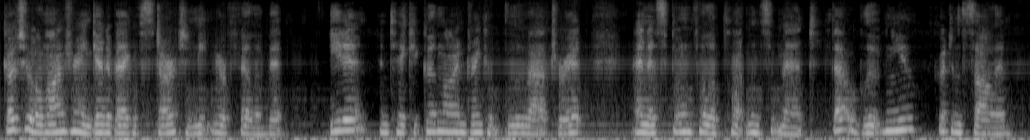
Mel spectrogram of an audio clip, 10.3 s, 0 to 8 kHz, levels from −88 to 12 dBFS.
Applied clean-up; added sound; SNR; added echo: neural separator model SepFormer DNS4.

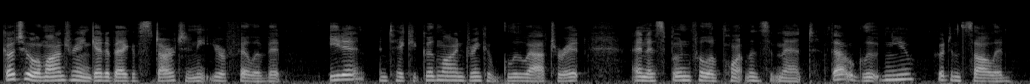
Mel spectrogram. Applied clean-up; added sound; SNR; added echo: none; none; none; none.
